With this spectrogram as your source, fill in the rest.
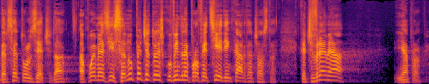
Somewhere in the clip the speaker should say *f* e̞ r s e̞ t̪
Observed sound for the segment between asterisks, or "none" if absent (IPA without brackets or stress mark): v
